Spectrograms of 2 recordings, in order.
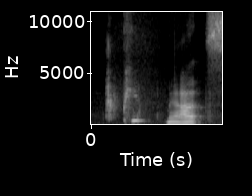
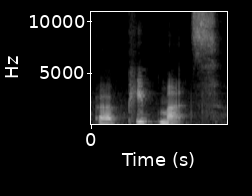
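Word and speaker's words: Piepmatz: one is peep mats these are peep muts I thought how to pronounce it in one of the forums on Board Game Geek and not the way that a native English speaker like myself would think to pronounce it but peep muts um little song birds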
